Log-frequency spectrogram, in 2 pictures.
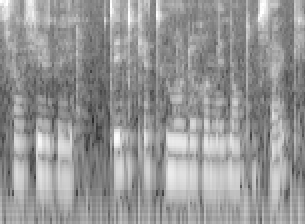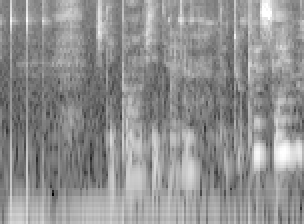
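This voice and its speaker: A soft-spoken woman talks at a fairly slow pace in a calm, gentle tone, leaving long, frequent pauses. Noticeable background noise sits behind her. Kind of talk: ASMR roleplay, soft spoken relaxation. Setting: close-mic studio recording. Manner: soft-spoken, calm, gentle.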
